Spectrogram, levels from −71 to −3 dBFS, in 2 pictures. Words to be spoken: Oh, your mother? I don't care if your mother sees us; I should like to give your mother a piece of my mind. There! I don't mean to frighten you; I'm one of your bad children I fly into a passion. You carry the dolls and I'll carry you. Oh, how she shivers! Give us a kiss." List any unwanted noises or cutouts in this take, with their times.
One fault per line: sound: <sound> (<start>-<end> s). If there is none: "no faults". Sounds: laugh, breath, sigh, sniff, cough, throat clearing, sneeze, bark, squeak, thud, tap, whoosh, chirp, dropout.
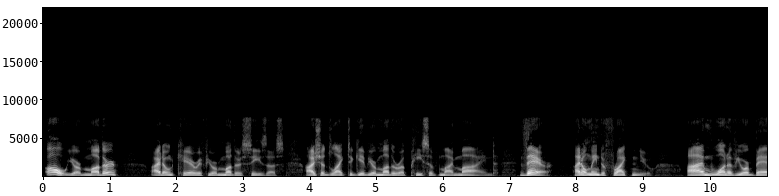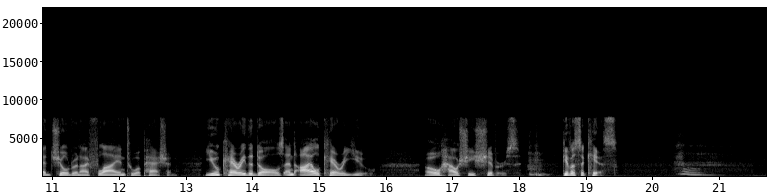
sound: throat clearing (18.1-18.5 s)
sound: sigh (20.3-21.4 s)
